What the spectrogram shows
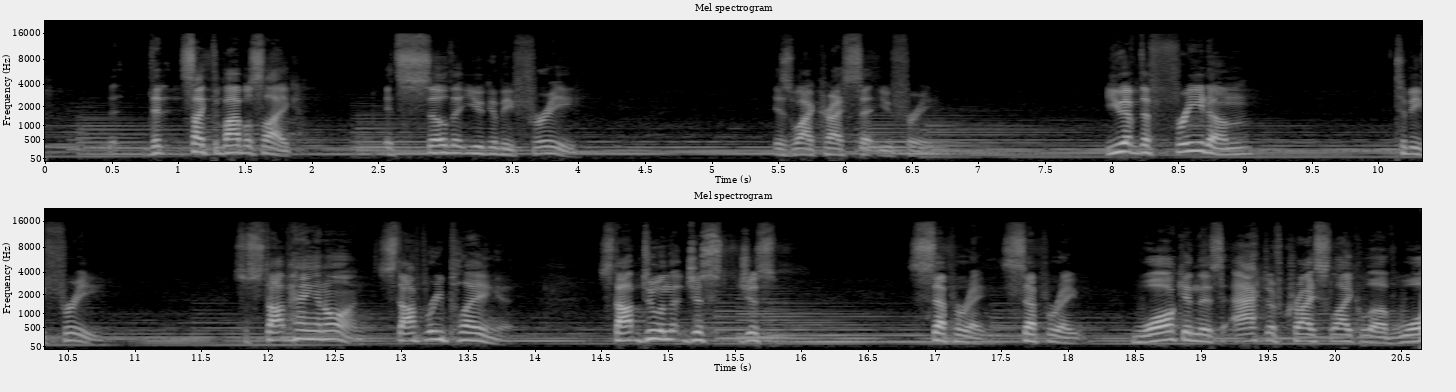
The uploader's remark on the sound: Augustine, Florida. Recorded live on February 18, 2024 at Church On The Rock.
